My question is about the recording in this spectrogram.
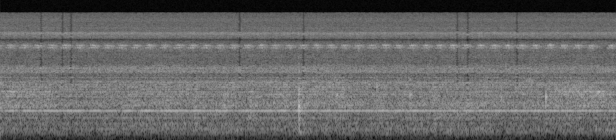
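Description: Steady hiss with a faint constant tone, typical of an old camcorder's recording noise, and a single light tick about three seconds in.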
